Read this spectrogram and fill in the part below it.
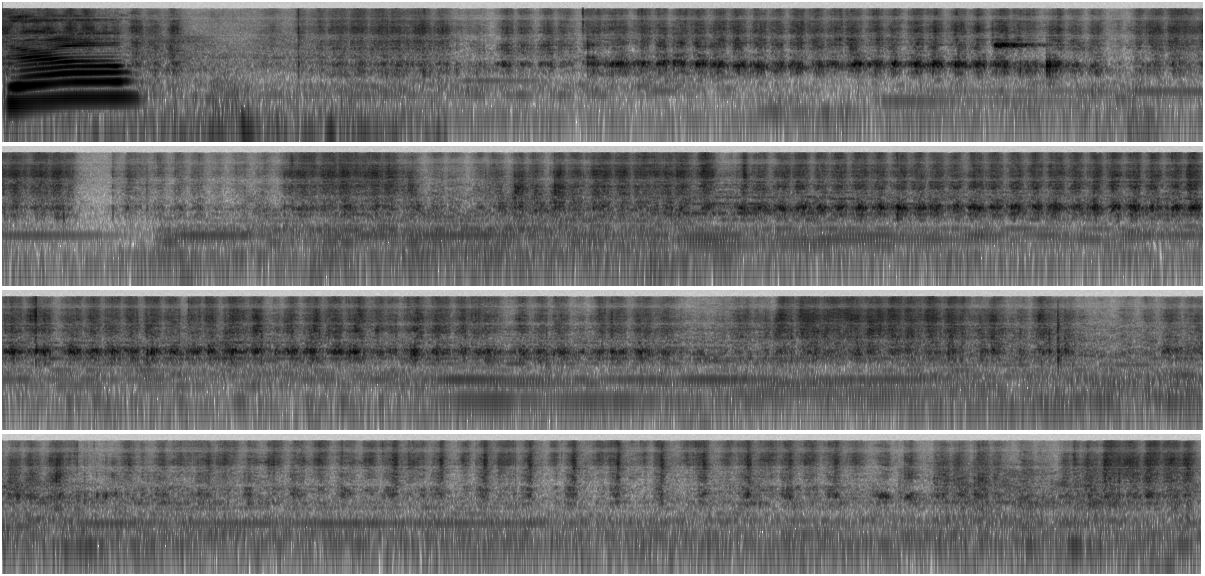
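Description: A toothbrush scrubs rapidly against teeth.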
